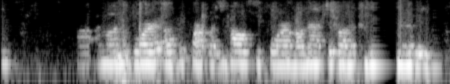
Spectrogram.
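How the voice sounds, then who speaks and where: A woman giving a hesitant public speech as a candidate at a meeting, with long pauses. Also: mid-range voice, monotone. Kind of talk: halting public campaign speech. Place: indoor public meeting room. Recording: echoey meeting room, dull and faintly noisy.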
